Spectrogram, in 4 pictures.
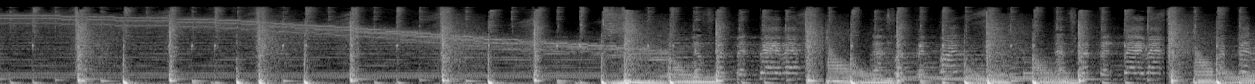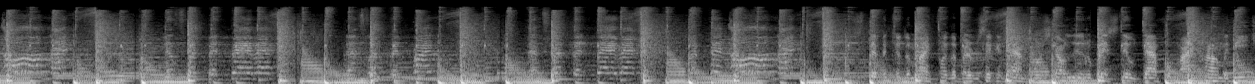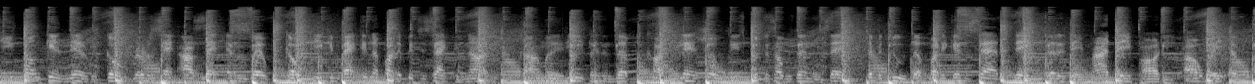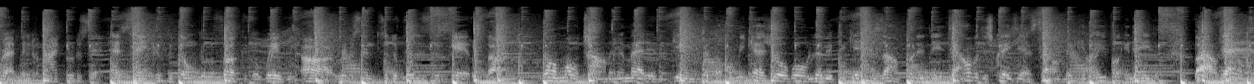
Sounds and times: Music: 0.0 - 50.1.

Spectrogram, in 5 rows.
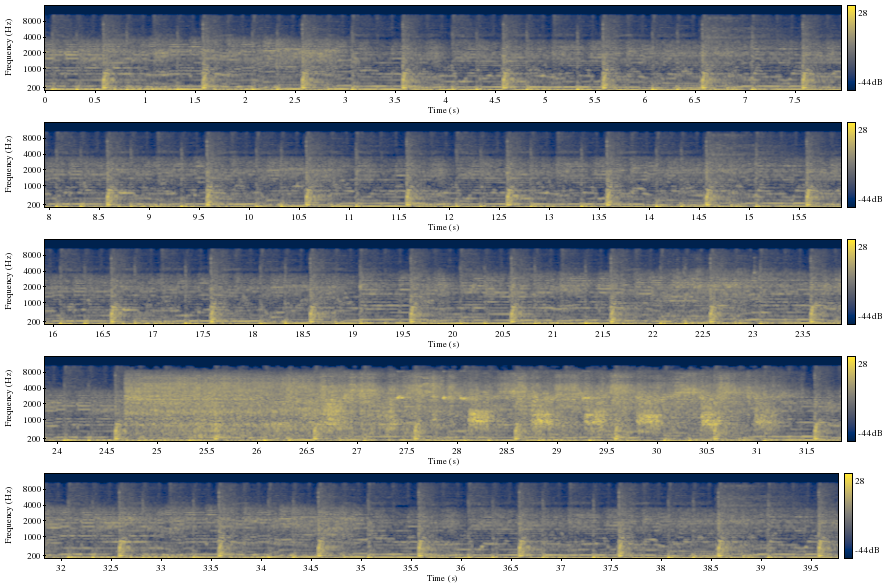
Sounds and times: Music: 0.0 - 39.7.

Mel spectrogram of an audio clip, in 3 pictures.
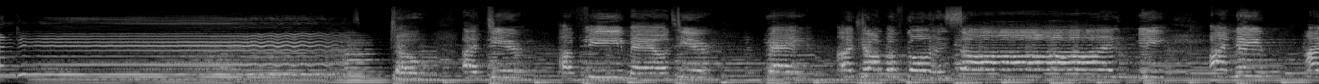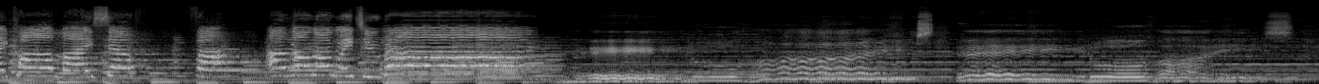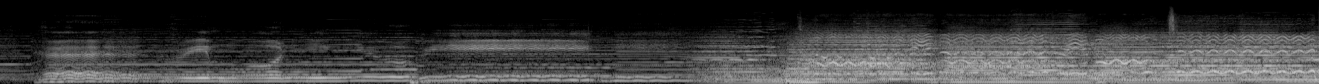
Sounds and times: Tender music: 0.0 - 39.5.

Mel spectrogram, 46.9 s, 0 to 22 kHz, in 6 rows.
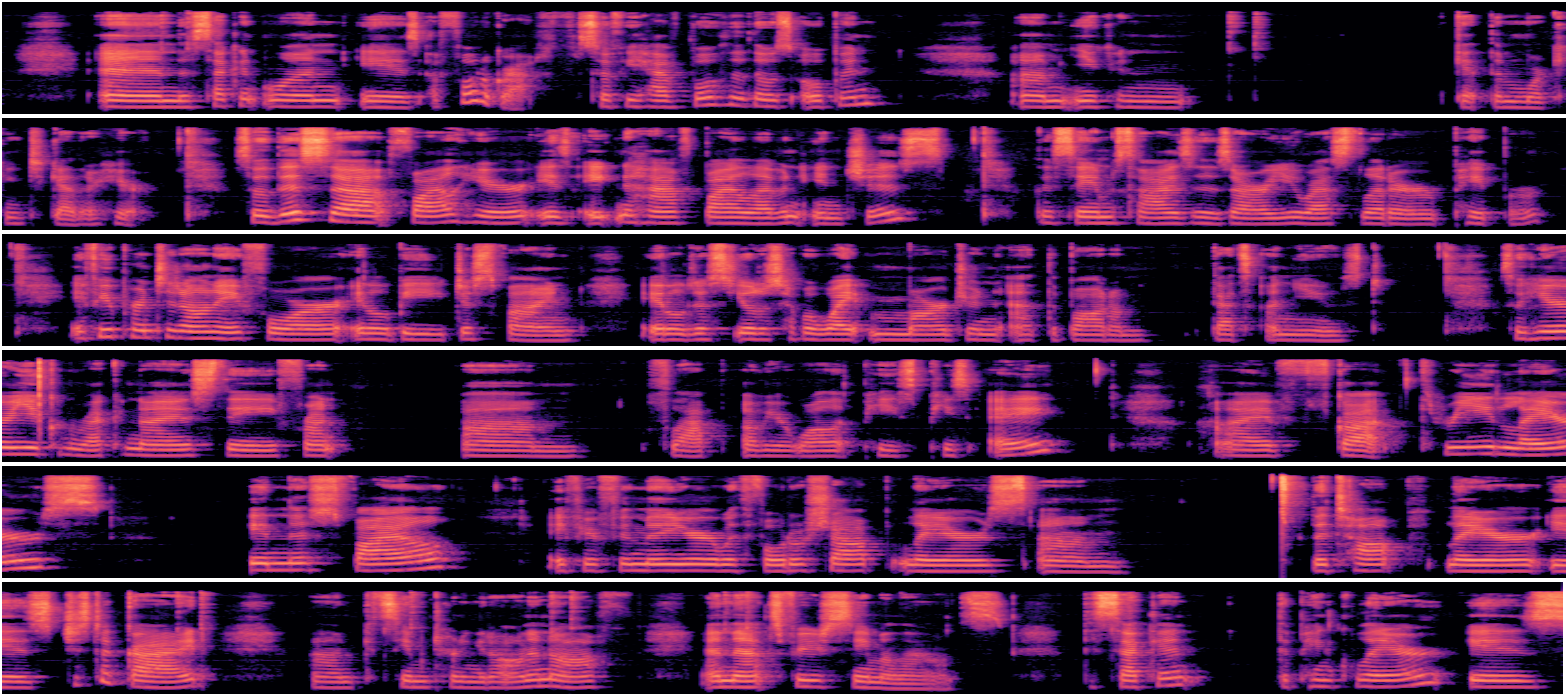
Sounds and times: Speech: 0.5 - 4.4, 5.1 - 6.3, 7.3 - 25.2, 25.8 - 28.8, 29.5 - 31.8, 32.5 - 37.0, 37.7 - 46.9.

